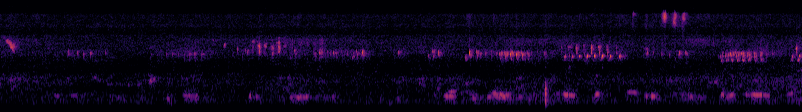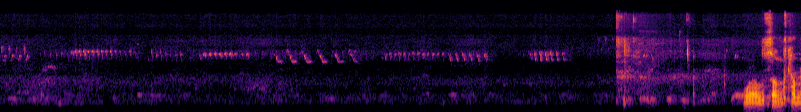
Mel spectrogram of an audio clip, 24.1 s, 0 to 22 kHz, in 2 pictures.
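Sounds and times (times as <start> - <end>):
songbird trilling: 6.4 - 23.4.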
